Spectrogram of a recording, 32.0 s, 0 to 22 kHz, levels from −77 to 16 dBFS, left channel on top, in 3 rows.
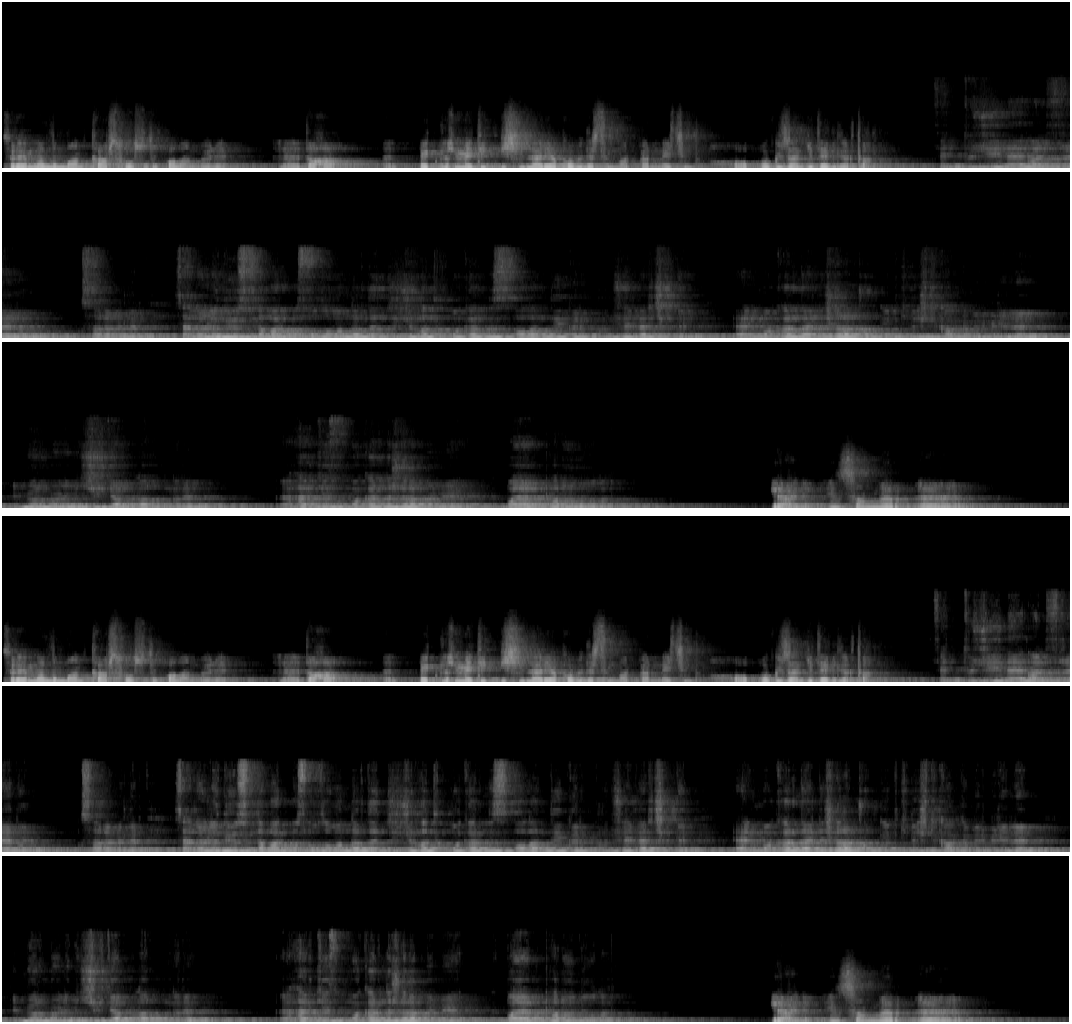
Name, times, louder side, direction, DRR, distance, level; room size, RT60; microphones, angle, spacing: voice 1, 0.0-2.3 2.8-3.4 3.8-8.7 29.0-31.0, equal, 5° right, 7 dB, 0.4 m, -22 dB
voice 2, 9.4-11.1 11.4-17.6 18.0-21.0 21.4-23.4 24.1-27.5, equal, 35° right, 1 dB, 5.3 m, -26 dB
24.5 x 13.0 x 8.7 m, 2.3 s
head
